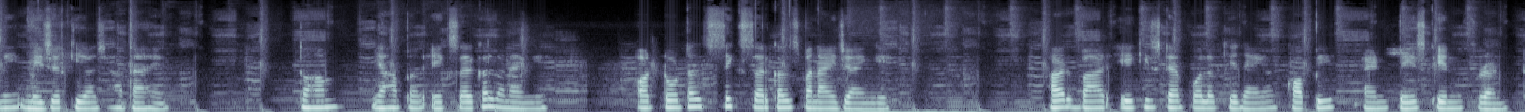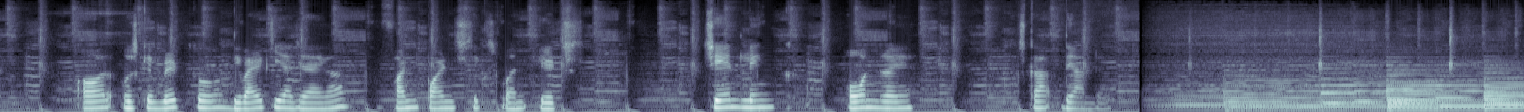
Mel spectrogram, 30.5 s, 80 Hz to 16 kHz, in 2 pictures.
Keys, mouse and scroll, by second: 1.1 Return, 2.9 click, 6.6 click, 10.5 click, 13.1 Return, 14.4 click, 19.5 Return, 21.4 click, 23.3 click, 25.6 click, 28.6 Return.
